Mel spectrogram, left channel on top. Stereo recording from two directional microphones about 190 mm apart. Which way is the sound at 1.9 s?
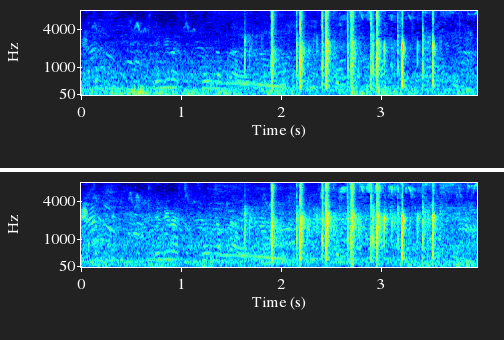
20° right (ahead or behind).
